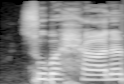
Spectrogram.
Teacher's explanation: سبحان میں با میں کلکلا کریں گے. ہا پہ کھڑی حرکت ہے، کھینچ کر پڑھیں گے.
